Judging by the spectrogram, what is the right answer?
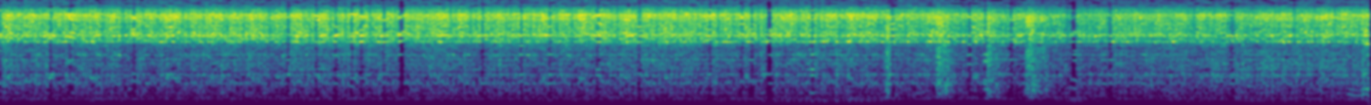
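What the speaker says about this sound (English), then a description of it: "So we'll come over here and we'll drill the hole." Power drill boring a slightly over half-inch hole in a maple tree for a sap tap: a loud, steady motor whine and grinding runs throughout with a brief change in pitch near the end, close by with no talking.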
